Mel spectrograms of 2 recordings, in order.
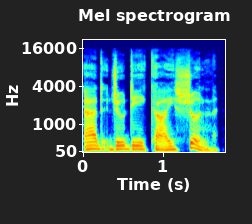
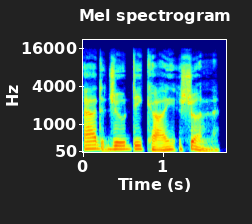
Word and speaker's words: adjudication: Many learners say adjudication. The correct pronunciation is adjudication. The third syllable is D, not D. Adjudication.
